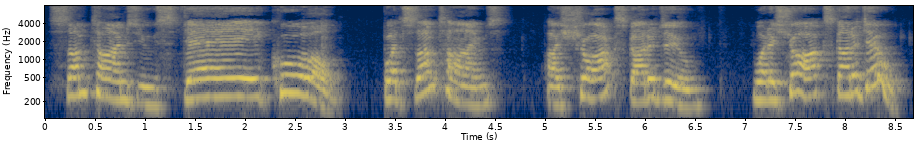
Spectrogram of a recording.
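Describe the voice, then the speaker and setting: Woman acting young boy shark, storybook, exuberant, loud, slow stretched-out words, swooping pitch. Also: lively intonation, reverberant, distant mic. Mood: confident. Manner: shouting, drawn-out enthusiastic delivery.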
